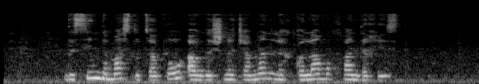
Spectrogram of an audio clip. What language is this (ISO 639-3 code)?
pus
